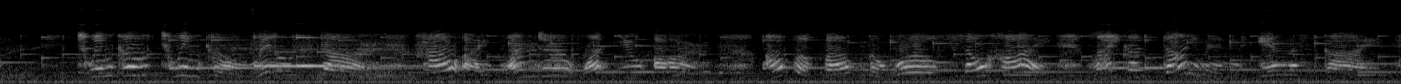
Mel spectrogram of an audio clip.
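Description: A musical plush lamb toy playing a song in an electronic singing voice, starting about a second in.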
